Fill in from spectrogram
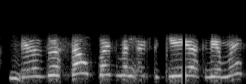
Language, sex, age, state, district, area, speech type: Kashmiri, female, 45-60, Jammu and Kashmir, Ganderbal, rural, conversation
